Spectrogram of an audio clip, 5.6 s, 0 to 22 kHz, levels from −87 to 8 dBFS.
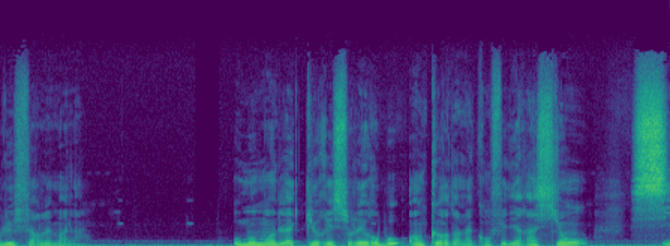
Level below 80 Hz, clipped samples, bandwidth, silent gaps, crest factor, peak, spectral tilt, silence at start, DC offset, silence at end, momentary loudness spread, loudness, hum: -42 dBFS; under 0.1%; 18 kHz; none; 22 dB; 0 dBFS; -4 dB/octave; 0 s; under 0.1%; 0 s; 14 LU; -23 LUFS; none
